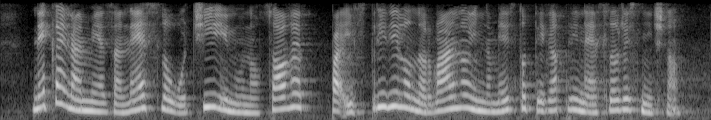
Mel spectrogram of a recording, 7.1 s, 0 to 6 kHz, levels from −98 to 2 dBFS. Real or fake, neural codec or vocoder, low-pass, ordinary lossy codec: fake; codec, 16 kHz in and 24 kHz out, 2.2 kbps, FireRedTTS-2 codec; 5.4 kHz; none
